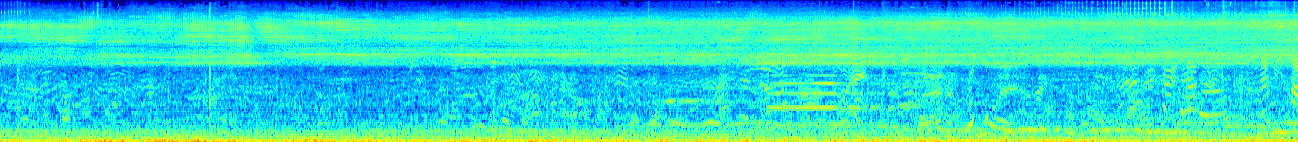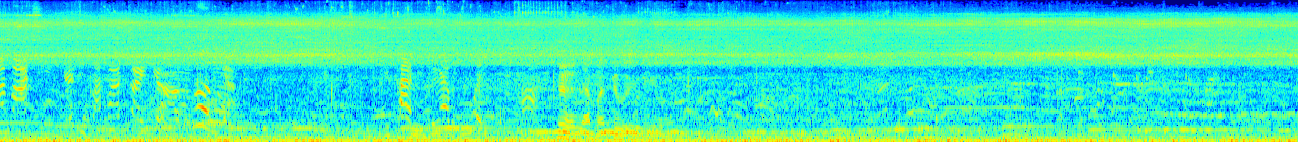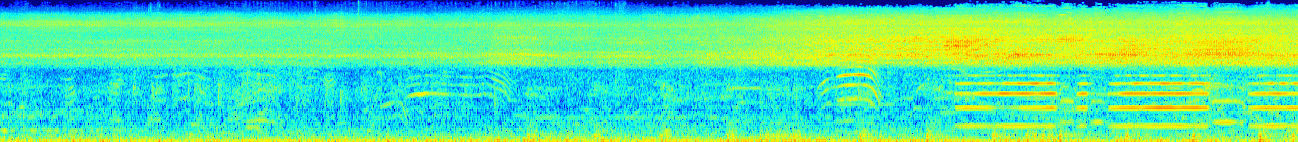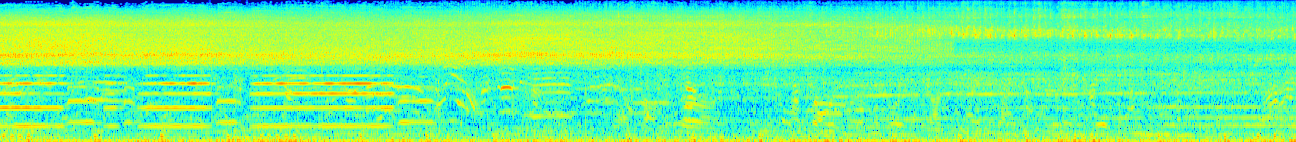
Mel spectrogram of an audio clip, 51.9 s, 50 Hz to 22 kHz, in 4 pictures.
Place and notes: Bali Dist., New Taipei City - Walking along the river
Cicadas cry, Marina Park holiday, hot weather, Vendors selling ice cream
Sony PCM D50+ Soundman OKM II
